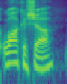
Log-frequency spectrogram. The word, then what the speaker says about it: Waukesha: I read that pronunciation from someone who is reportedly from the area, and so I'm going to call it Waukesha because that's how they said it is pronounced.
